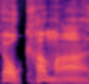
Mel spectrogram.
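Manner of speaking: amused, laughing, talking through a laugh. Retelling a father's reply while he laughed: imitating a father laughing while talking. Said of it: "he kind of laughed at me like".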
